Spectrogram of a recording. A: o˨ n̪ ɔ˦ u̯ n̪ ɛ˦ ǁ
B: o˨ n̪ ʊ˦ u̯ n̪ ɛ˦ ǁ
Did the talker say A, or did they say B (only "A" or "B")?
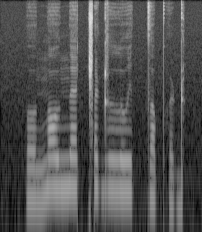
A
